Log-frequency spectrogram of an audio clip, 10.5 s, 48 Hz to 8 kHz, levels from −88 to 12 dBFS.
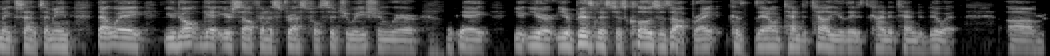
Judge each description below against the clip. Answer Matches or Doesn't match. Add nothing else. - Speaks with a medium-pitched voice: Doesn't match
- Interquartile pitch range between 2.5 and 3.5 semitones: Matches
